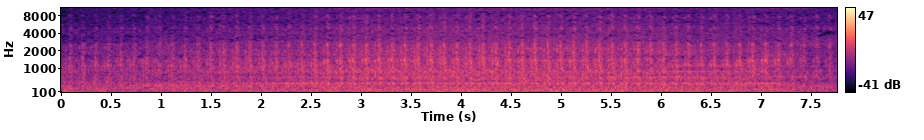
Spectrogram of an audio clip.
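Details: Ford 7.3 Powerstroke diesel at rough cold idle at -35°C after block-heated, glow-plugged start; hard regular clatter about four knocks a second. Owner has narrowed it to bad injectors, with other injector-related problems; replacement pending.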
